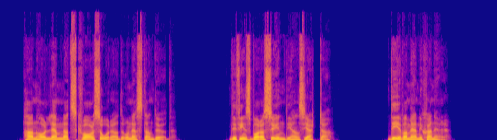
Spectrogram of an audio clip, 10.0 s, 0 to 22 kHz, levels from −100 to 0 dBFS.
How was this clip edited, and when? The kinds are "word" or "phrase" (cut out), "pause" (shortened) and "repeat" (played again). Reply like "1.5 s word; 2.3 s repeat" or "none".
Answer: none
